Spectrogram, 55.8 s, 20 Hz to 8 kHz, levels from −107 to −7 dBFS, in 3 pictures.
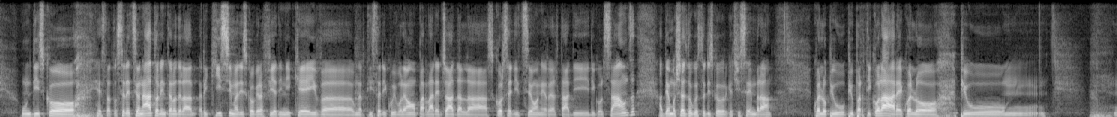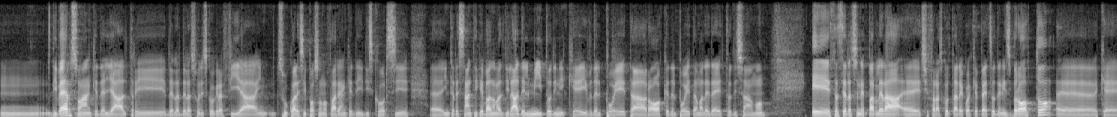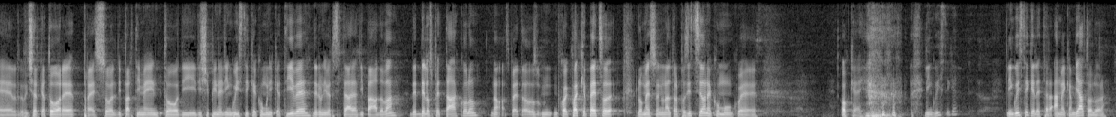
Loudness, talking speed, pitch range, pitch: -26 LUFS, 140 wpm, 105-120 Hz, 110 Hz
